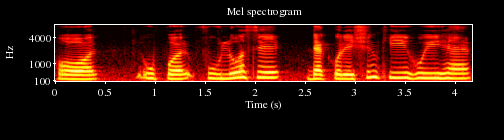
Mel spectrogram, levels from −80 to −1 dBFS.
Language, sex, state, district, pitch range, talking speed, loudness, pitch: Hindi, male, Punjab, Pathankot, 220-270 Hz, 115 wpm, -16 LUFS, 245 Hz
